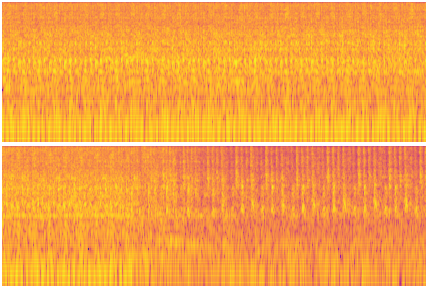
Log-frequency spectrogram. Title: Complete & Satisfying Solved The Problem of Bad Engine Noise | Engine Bad Voice Perfectly Repairing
